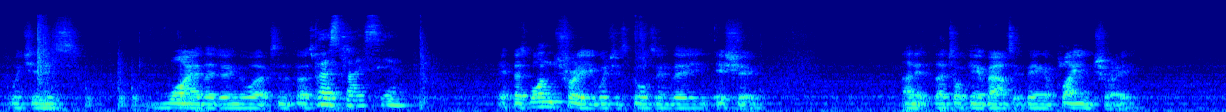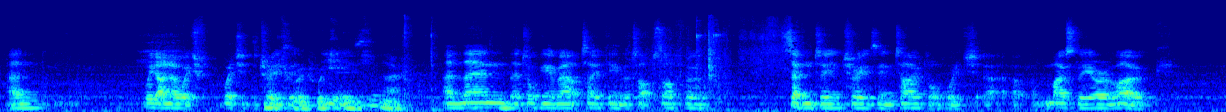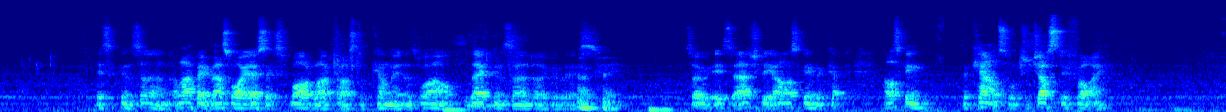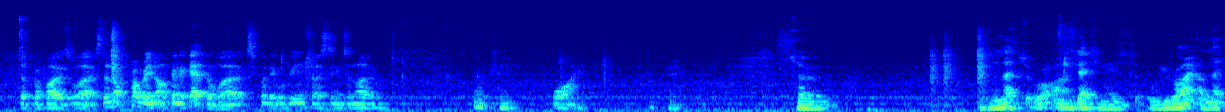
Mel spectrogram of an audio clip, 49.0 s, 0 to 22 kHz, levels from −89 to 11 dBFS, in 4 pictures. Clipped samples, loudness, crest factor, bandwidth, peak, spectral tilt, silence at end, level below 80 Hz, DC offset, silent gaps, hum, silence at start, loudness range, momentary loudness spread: under 0.1%; -47 LUFS; 22 dB; 13 kHz; -26 dBFS; -5.5 dB/octave; 0 s; -66 dBFS; under 0.1%; none; none; 0 s; 6 LU; 21 LU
